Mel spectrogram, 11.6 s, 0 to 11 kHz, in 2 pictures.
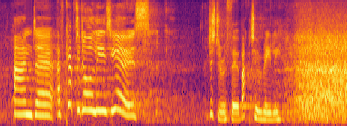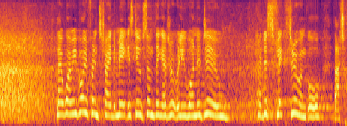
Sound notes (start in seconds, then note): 4.8 audience laughing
